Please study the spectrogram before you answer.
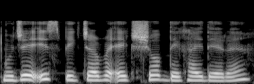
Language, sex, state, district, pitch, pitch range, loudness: Hindi, female, Arunachal Pradesh, Papum Pare, 195 Hz, 185-215 Hz, -13 LUFS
